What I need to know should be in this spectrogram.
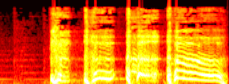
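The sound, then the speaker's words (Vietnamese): Dry coughing from soldiers with a cold in a snowy gorge, four hoarse, voiced coughs in quick succession, loud and alone. “đã có không ít binh sĩ nhiễm phong hàn bắt đầu ho khan”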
